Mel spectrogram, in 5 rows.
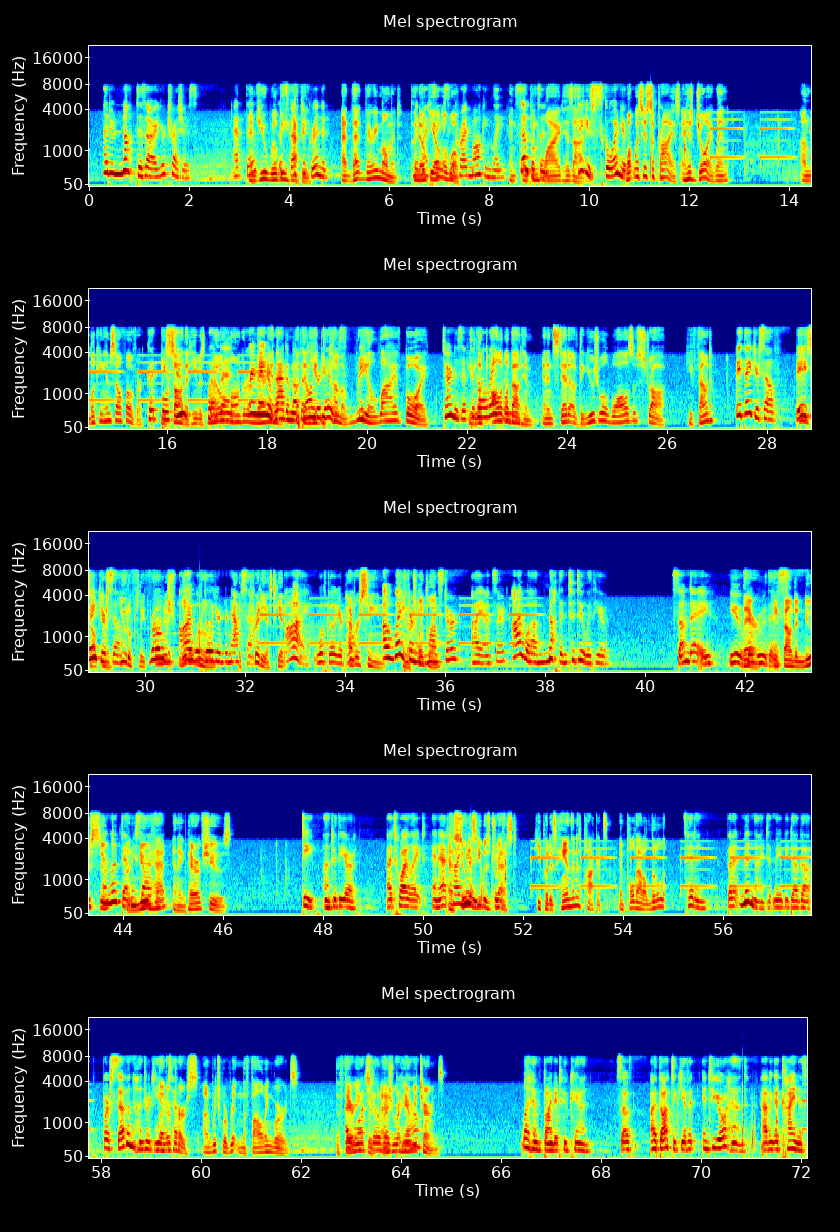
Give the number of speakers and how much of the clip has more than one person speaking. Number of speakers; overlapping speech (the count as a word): two, about 33%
